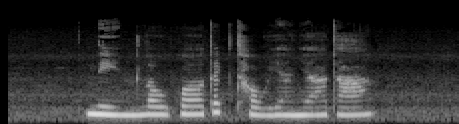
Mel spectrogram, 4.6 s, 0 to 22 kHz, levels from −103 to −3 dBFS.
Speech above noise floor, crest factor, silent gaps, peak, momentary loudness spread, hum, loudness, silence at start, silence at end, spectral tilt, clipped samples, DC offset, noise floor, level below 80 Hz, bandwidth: 32 dB; 14 dB; none; -14 dBFS; 10 LU; none; -28 LUFS; 0.85 s; 0.85 s; -7.5 dB/octave; under 0.1%; under 0.1%; -59 dBFS; -80 dBFS; 10.5 kHz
